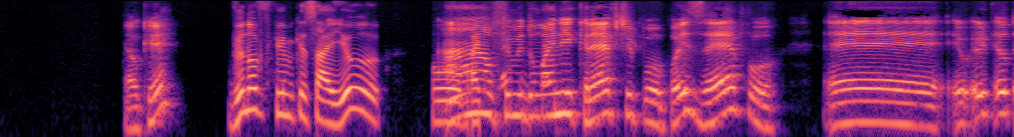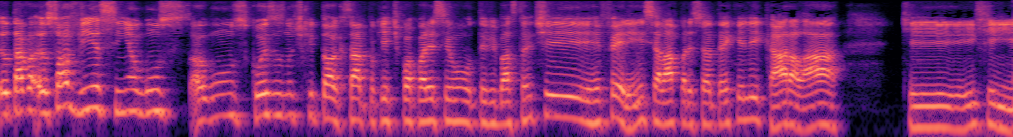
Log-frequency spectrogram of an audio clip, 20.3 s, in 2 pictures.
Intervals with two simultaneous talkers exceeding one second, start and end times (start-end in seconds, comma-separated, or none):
4.3-5.6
